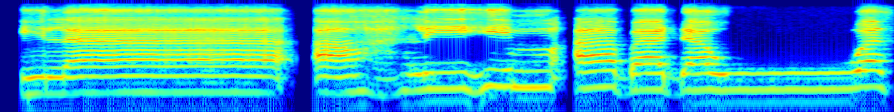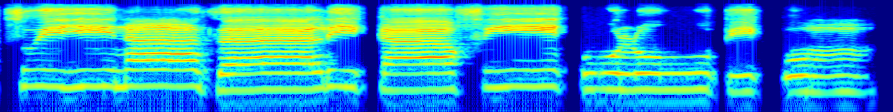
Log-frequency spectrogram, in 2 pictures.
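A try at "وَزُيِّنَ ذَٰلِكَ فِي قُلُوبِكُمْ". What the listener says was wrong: Wazuyyina dzalika fi qulubikum. Na dan ka jangan dipanjangkan, satu harokat.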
